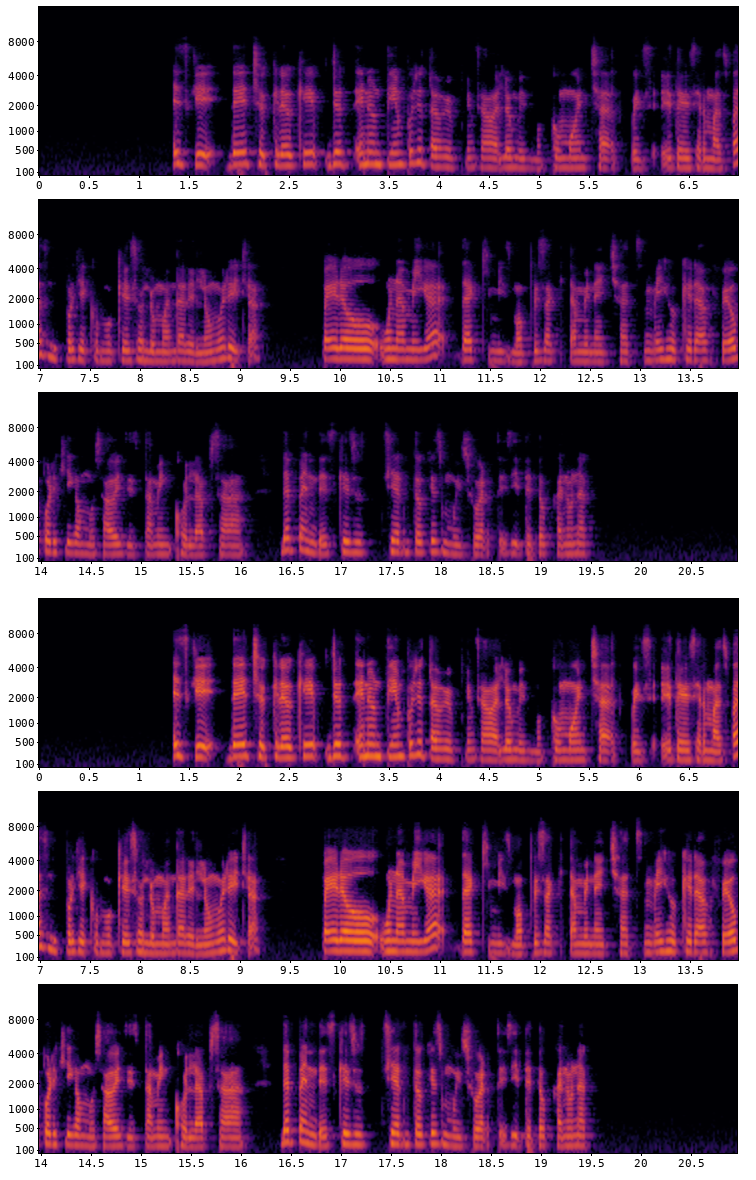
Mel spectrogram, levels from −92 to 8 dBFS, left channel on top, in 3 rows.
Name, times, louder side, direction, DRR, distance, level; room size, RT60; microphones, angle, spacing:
voice 1, 1.3-9.2 9.8-16.0 16.4-19.5, right 6 dB, 40° right, 0.3 m, -31 dB
7.2 x 4.6 x 4.3 m
head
